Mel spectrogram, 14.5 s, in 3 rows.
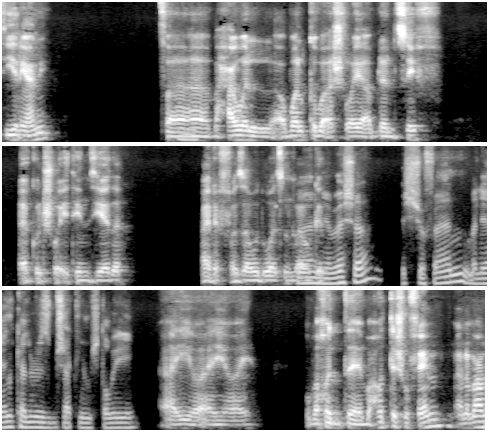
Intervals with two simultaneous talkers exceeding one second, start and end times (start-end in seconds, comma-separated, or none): none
